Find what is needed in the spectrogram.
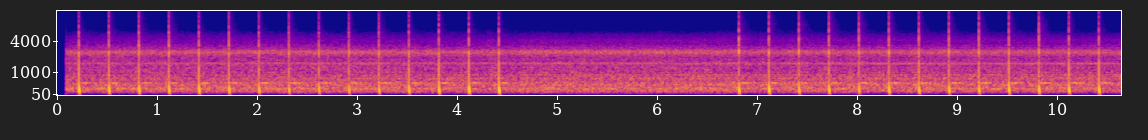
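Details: Sharp regular snapping clicks, about 200 a minute, over a steady machine hum with a pause midway: laser pulses during tattoo removal at a dermatology clinic.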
